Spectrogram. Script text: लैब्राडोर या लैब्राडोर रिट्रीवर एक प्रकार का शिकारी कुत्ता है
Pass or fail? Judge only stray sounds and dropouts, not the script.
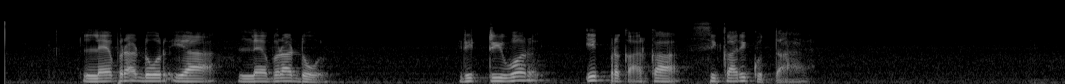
pass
